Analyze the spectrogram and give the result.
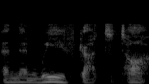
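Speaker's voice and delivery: voice dropping low and quiet. A narrator voices a woman approaching the group; voice falling as she approaches. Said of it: "Her voice falls as she approaches".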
